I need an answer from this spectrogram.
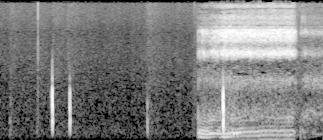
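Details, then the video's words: Archie the dog, asleep and dog tired, gives a single nasal, buzzing snore lasting about a second, preceded by a few soft clicks. "Archie snoring. .....dog tired!!"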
